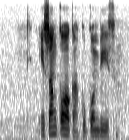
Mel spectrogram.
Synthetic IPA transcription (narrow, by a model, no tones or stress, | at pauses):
iʂaŋkʼɔkakukombiːsḁ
